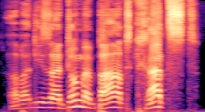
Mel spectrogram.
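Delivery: a fox grumbling about the itchy beard; complaining. A narrator's reading. Herr Fuchs complains about the itchy beard, whiny. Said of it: "beschwerte er sich".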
